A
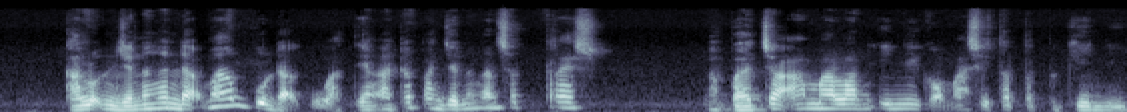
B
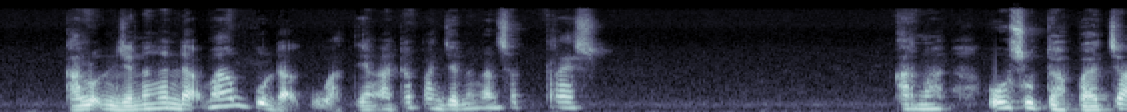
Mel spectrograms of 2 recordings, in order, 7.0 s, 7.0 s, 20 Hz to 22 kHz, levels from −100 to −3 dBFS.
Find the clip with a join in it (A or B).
A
